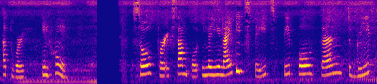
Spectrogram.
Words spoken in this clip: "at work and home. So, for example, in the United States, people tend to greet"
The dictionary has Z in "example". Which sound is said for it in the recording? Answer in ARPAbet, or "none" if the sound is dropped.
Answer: S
